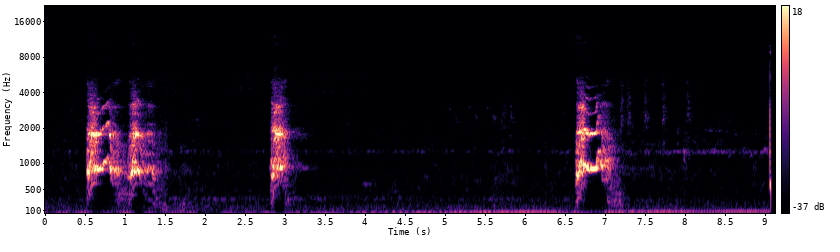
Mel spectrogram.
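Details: Dog barking: two quick loud barks close together, a single bark about two seconds later, then another bark near the end, separated by quiet stretches with a steady faint tone and low background hum.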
